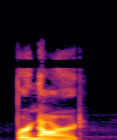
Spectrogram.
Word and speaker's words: Bernard: A-L-I-S-A. – Thanks. And what's your surname, Alisa? – Bernard. That's B-E-R-N-A-R-D.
